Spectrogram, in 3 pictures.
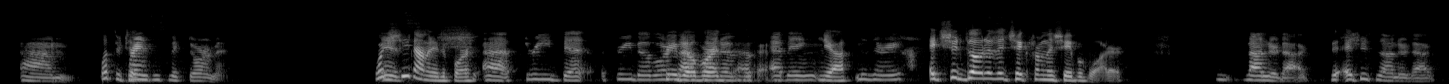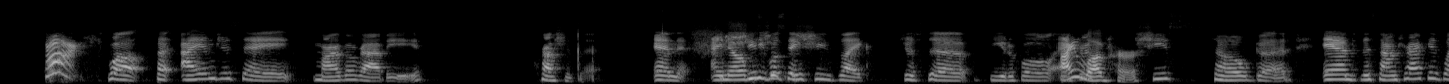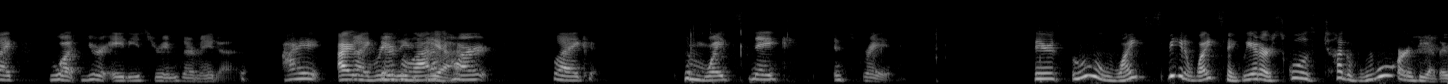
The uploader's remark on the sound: Some wonky audio.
